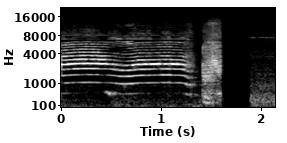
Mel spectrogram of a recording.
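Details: Cat in a funny cat compilation giving one long, drawn-out meow of about 1.3 seconds, steady in pitch and rich in overtones, followed by a short, harsh noisy burst, a brief silence and faint background noise.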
